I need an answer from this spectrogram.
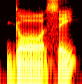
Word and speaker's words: Gauci: Cameron says, so Gauchi's last name, according to Cameron, is pronounced Gorsi.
